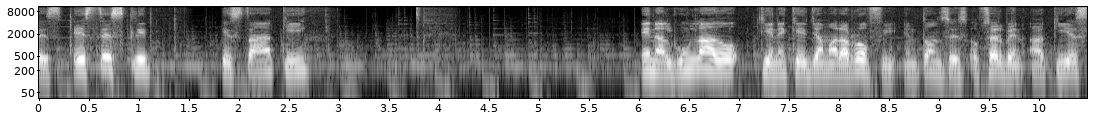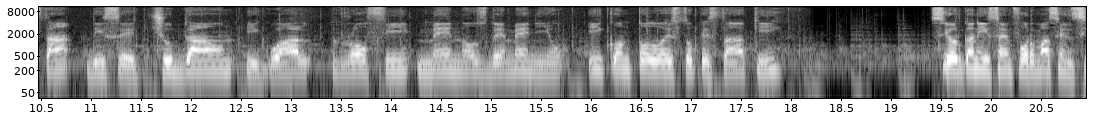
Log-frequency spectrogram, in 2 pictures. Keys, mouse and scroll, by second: 0.0-20.9 typing, 0.1 Down, 0.3 Down, 0.5 Down, 0.7 Down, 1.1 Up, 1.3 Up, 1.5 Up, 1.7 Up, 1.9 Up, 2.2 Up, 2.7 Down, 2.9 Down, 3.1 Down, 3.3 Down, 4.6 Down, 6.8 Up, 9.7 Up, 11.2 Up, 11.8 Left, 12.0 Left, 12.2 Left, 14.2 Right, 15.5 Right, 15.8 Right, 16.4 Right, 16.6 Down, 17.8 Down, 18.0-18.4 Down, 18.4 Up, 19.2 Up, 19.4-19.7 Up, 19.7 Down.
